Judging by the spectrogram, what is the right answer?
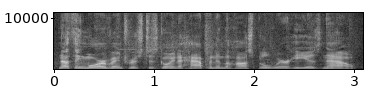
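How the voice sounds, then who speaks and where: A man's voice: lowish voice, sing-song, rapid-fire, a bit bright, soft background music. A man playing a deferential, officious aide reporting to his boss in an audio comedy drama. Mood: dutiful, officious.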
